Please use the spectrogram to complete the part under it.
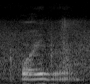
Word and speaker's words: Boriboune: Yeah, it's B-O-R-I-B-O-U-N-E. – B-O-R-I-B-O-U-N-E. Bori Boone. And Noi is N-O-Y.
